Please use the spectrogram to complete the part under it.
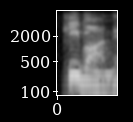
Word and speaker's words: Kevawn: Kevawn, yeah, sorry, I'll get it.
